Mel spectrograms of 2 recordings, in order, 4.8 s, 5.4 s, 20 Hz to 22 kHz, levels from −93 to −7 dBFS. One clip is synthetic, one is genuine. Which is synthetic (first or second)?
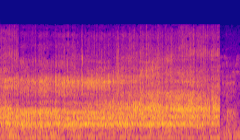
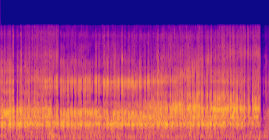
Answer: second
